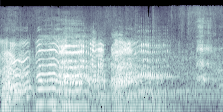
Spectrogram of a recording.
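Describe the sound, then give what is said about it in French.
A loud, intense creature growl, rising and warbling in long roaring bursts with brief breaks, alone, apparently produced by a human voice imitating the beast; in the story it is heard by two children leaving Kalmada and likened to a mix of a dolphin cry and a creaking door. “Les deux enfants s'éloignaient de Kalmada lorsqu'ils entendirent un grognement intense.”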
